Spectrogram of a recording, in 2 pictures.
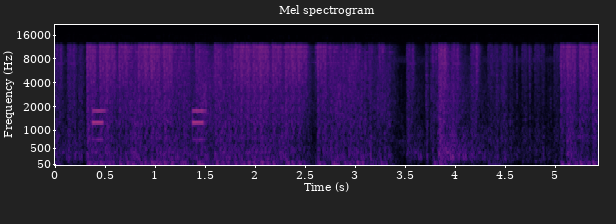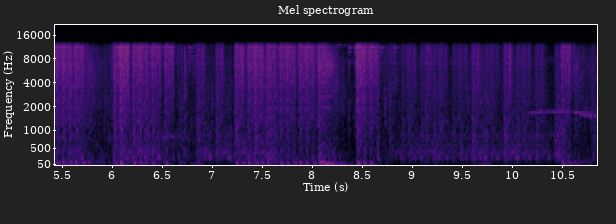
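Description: Rapid automatic gunfire in the Free Fire mobile game's zombie mode, loud rattling bursts repeating through the whole stretch with short breaks between volleys.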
